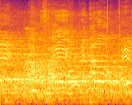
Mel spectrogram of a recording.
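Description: Several spectators' voices shouting at once, indistinct, over steady crowd noise.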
